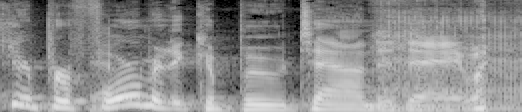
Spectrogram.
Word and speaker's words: KAABOO: All right. Kaboo. I said it right, didn't I? – Kaboo.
